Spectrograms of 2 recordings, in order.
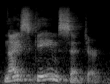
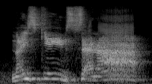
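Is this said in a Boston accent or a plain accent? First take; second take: plain; Boston. First: It is said without a Boston accent. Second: It is said with a strong Boston accent.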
